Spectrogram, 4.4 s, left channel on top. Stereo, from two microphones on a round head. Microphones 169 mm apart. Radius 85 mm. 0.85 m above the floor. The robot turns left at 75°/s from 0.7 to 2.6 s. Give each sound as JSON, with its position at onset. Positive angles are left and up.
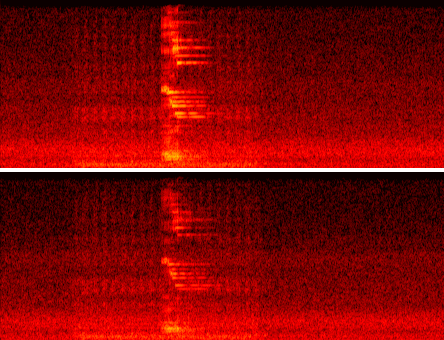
{"t": 1.6, "sound": "a piano", "azimuth_deg": 120, "distance_m": 3.5}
